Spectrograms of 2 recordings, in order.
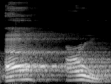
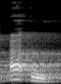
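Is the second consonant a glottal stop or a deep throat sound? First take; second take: throat sound; glottal stop. First: The second consonant is a deep throat sound. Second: The second consonant is a plain glottal stop. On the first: The speaker calls it right. "harusnya setelah huruf hamzah di sana ada huruf ain" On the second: The speaker calls it wrong.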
